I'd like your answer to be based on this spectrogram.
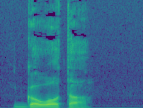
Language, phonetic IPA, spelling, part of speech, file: Polish, [ɡɔˈwɔta], gołota, noun, Pl-gołota.ogg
